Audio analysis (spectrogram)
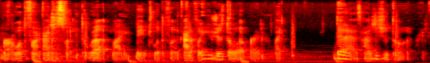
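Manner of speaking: retold whispered cursing; very soft, mostly voiceless grumble; hushed disbelief. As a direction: curse under your breath in disbelief. Retold unspoken reaction while vomiting.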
